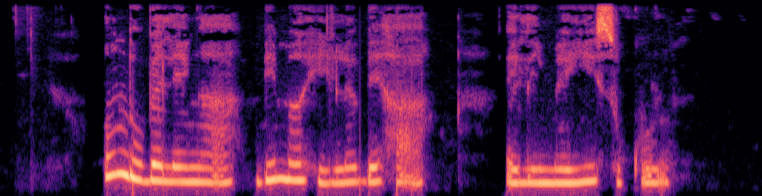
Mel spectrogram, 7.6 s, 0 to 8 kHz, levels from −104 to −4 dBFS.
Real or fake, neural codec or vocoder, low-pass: real; none; 7.2 kHz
